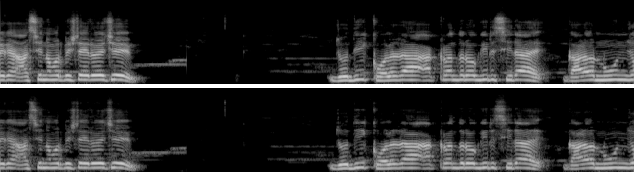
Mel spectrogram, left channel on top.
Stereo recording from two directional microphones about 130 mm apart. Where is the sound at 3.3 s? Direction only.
20° left (ahead or behind).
